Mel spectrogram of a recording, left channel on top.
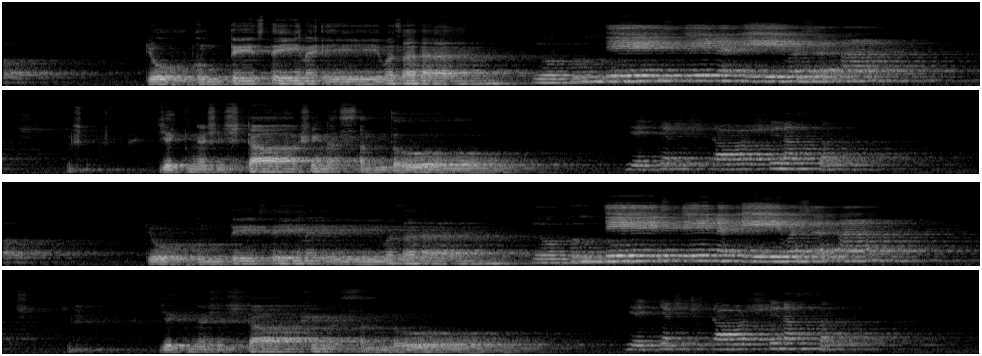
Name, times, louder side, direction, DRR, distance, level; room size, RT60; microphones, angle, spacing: voice 1, 1.4-5.0 10.4-10.6 11.3-14.8, left 4 dB, 55° left, 6 dB, 0.5 m, -29 dB
voice 2, 5.3-8.8 9.9-10.0, right 1 dB, 80° right, -4 dB, 1.6 m, -28 dB
voice 3, 16.0-18.2, right 1 dB, 15° right, 0 dB, 0.7 m, -35 dB
10.0 x 9.0 x 2.8 m, 3.0 s
head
